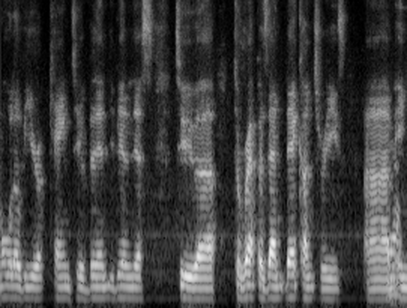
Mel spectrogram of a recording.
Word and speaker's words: Vilnius: Is it Vilnius? Am I pronouncing it right?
